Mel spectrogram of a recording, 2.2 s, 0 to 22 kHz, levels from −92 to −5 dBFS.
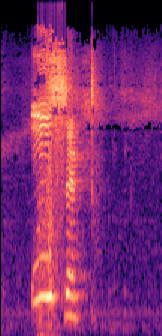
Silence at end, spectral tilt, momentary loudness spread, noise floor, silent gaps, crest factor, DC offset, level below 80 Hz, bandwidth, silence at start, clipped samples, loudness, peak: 0.8 s; 1.5 dB/octave; 14 LU; -38 dBFS; none; 12 dB; under 0.1%; -60 dBFS; over 20 kHz; 0.45 s; 0.3%; -7 LUFS; 0 dBFS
